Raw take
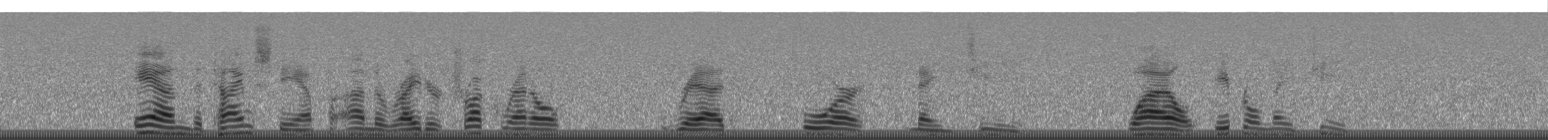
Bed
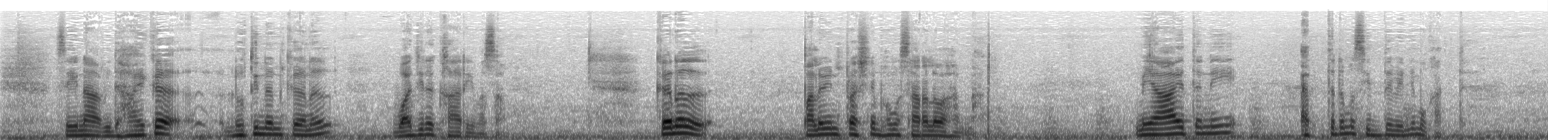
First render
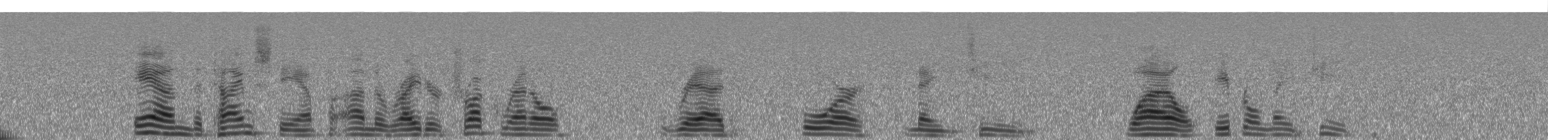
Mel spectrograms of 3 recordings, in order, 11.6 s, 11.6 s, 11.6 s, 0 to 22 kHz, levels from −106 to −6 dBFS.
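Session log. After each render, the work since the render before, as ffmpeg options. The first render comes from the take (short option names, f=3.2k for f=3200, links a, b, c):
-af "bandreject=f=50:t=h:w=6,bandreject=f=100:t=h:w=6,bandreject=f=150:t=h:w=6,bandreject=f=200:t=h:w=6,bandreject=f=250:t=h:w=6"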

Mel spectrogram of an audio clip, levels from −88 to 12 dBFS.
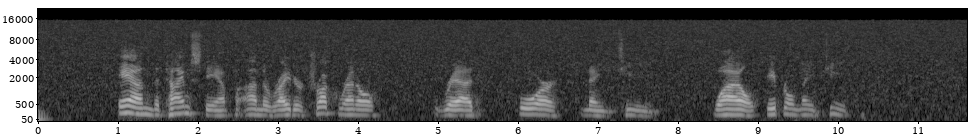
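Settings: -af "afftdn=nr=11:nf=-39"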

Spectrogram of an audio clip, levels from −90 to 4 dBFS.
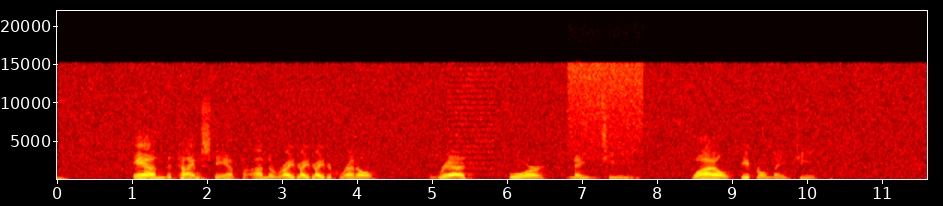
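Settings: -filter_complex "[0:a]asettb=1/sr,asplit=3[a][b][c];[a]atrim=end=5.204[d];[b]atrim=start=5.2:end=5.84,asetpts=PTS-STARTPTS,afade=t=in:d=0.004:c=qsin,afade=t=out:st=0.636:d=0.004:c=qsin,aecho=1:1:1.4:0.65,atrim=end_sample=28224[e];[c]atrim=start=5.836[f];[d][e]acrossfade=d=0.004:c1=hsin:c2=qsin[g];[g][f]acrossfade=d=0.004:c1=qsin:c2=hsin,asettb=1/sr,asplit=3[h][i][j];[h]atrim=end=6.804[k];[i]atrim=start=6.8:end=7.81,asetpts=PTS-STARTPTS,afade=t=in:d=0.004:c=qsin,afade=t=out:st=1.006:d=0.004:c=qsin,aemphasis=mode=production:type=50fm[l];[j]atrim=start=7.806[m];[k][l]acrossfade=d=0.004:c1=hsin:c2=qsin[n];[n][m]acrossfade=d=0.004:c1=qsin:c2=hsin,asplit=4[o][p][q][r];[o]atrim=end=3.242[s];[p]atrim=start=3.038:end=3.242[t];[q]atrim=start=3.038:end=3.242[u];[r]atrim=start=3.638[v];[s][t]acrossfade=d=0.004:c1=hsin:c2=hsin[w];[w][u]acrossfade=d=0.004:c1=hsin:c2=hsin[x];[x][v]acrossfade=d=0.004:c1=hsin:c2=hsin"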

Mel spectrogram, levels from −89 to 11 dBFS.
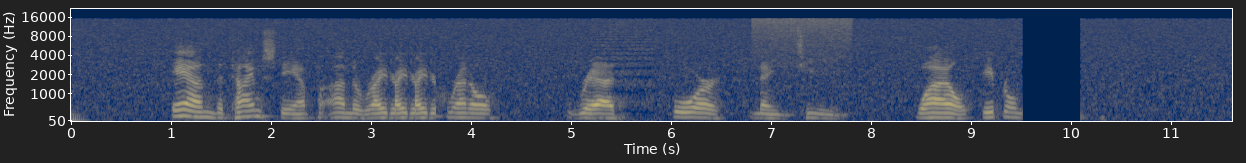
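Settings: -filter_complex "[0:a]asplit=3[a][b][c];[a]atrim=end=9.51,asetpts=PTS-STARTPTS,afade=t=out:st=9.506:d=0.004:c=hsin[d];[b]atrim=start=9.51:end=10.09,asetpts=PTS-STARTPTS,volume=0[e];[c]atrim=start=10.09,asetpts=PTS-STARTPTS,afade=t=in:d=0.004:c=hsin[f];[d][e][f]concat=n=3:v=0:a=1"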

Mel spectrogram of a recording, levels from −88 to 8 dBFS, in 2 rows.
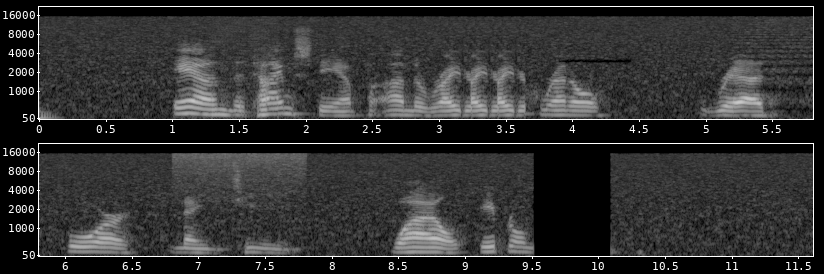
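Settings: -filter_complex "[0:a]asettb=1/sr,asplit=3[a][b][c];[a]atrim=end=1.274[d];[b]atrim=start=1.27:end=1.79,asetpts=PTS-STARTPTS,afade=t=in:d=0.004:c=qsin,afade=t=out:st=0.516:d=0.004:c=qsin,asplit=2[e][f];[f]adelay=23,volume=-4dB[g];[e][g]amix=inputs=2:normalize=0,atrim=end_sample=22932[h];[c]atrim=start=1.786[i];[d][h]acrossfade=d=0.004:c1=hsin:c2=qsin[j];[j][i]acrossfade=d=0.004:c1=qsin:c2=hsin,asettb=1/sr,asplit=3[k][l][m];[k]atrim=end=3.894[n];[l]atrim=start=3.89:end=4.44,asetpts=PTS-STARTPTS,afade=t=in:d=0.004:c=qsin,afade=t=out:st=0.546:d=0.004:c=qsin,asuperstop=centerf=3000:order=4:qfactor=5.9[o];[m]atrim=start=4.436[p];[n][o]acrossfade=d=0.004:c1=hsin:c2=qsin[q];[q][p]acrossfade=d=0.004:c1=qsin:c2=hsin"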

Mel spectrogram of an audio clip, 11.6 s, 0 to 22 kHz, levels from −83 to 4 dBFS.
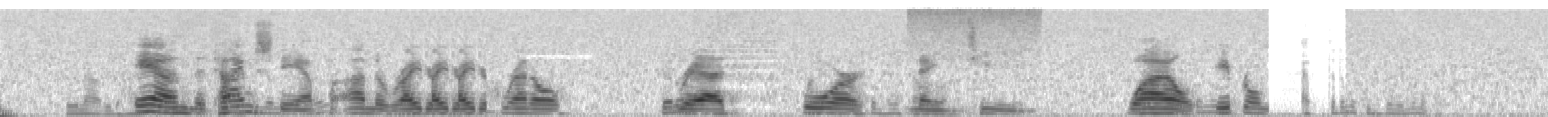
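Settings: -filter_complex "[1:a]volume=-20.5dB[a];[0:a][a]amix=inputs=2:normalize=0"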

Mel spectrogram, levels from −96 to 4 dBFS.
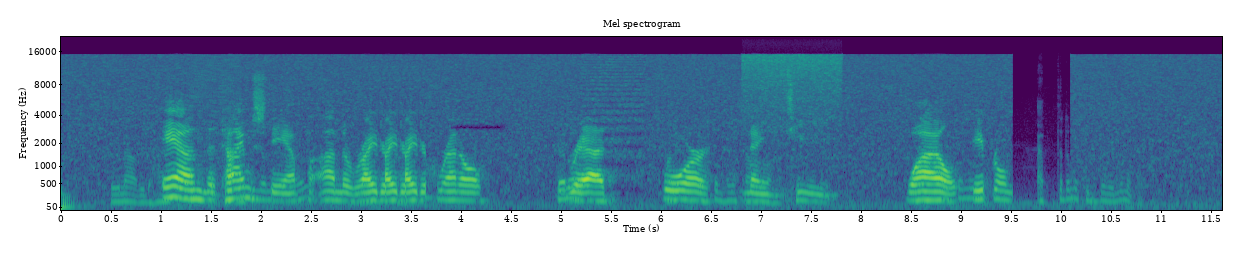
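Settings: -af "volume=4dB"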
